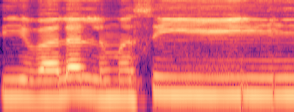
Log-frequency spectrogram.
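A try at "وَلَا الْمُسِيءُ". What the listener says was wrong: نہیں مسیح نہیں پھر ولل مسیح کی ہاں پیش پڑھیے.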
